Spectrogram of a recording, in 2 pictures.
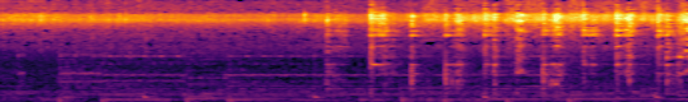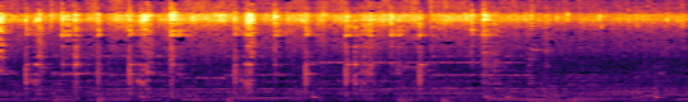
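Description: Chopped shallots and garlic sizzling in hot oil in a wok, frying until fragrant. From about three and a half seconds in until near the end, a metal spatula scrapes and clatters against the wok as they are stirred.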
